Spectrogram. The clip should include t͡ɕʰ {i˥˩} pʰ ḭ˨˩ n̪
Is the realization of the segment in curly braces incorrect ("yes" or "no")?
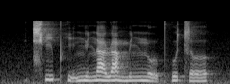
no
